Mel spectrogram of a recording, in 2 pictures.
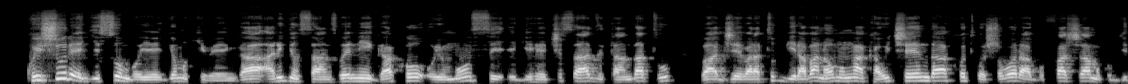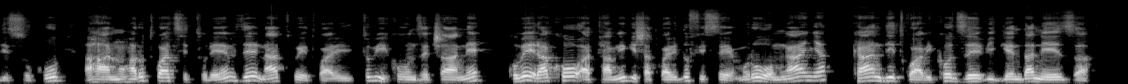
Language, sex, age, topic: Rundi, male, 25-35, education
